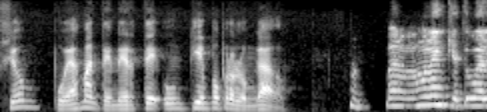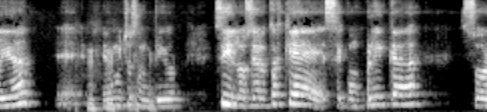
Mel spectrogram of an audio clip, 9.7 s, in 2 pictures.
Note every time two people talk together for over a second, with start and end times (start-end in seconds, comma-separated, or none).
none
